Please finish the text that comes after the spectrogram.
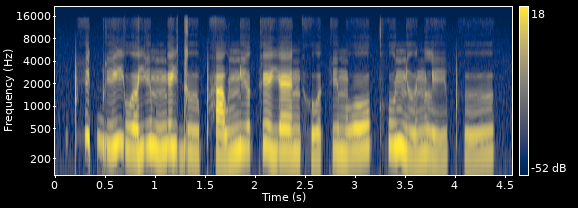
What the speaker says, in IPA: pʰ i˧ t̚ b iː˩˧ j u˩ ə̯ j i˥˨ m ŋ e˥˨ j d ɯː˧˩ pʰ a˩˧ w ɲ i˧ ə̯ k e˥˨ j ɛː˧ n h u˩ ə̯ k i˧ m ʋ oː˧˥ kʰ u˧˥ ɲ ɯː˩˧ n l iː˩˧ pʰ ɯː˧˥

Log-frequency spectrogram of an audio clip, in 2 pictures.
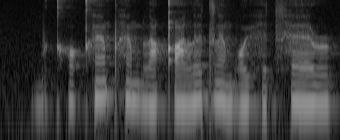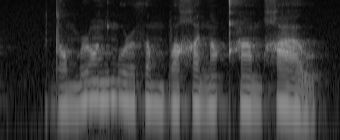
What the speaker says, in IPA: b ɘ kʰ ɔ kʰ ɛ̃ pʰ ɛ̃ m l a qʼ a l ɘ d l ɛ̃ b ɔ y̯ h ɪ t͡sʰ ɛ ɹ | d ɔ m ɹ ɔ̃ d m u ɹ θ ʌ m b ʌ χ ɛ n ɔ̃ qʰ ã m χ a u̯

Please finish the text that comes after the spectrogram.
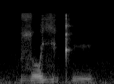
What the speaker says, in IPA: z o zʲ ɘ kʰ i

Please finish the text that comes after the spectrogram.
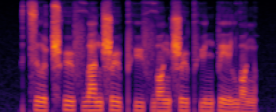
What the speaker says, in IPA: t͡s ɹ̩˨˩ ʈ͡ʂʰ ɻ̩˥˨ f w a˦ n ʂ ɻ̩˥˨ pʰ y˥˨ f w ɑ˦ ŋ ʂ ɻ̩˦ pʰ y˨˦ n p e˨˦ ɪ̯ l w ɑ˨˩ ŋ

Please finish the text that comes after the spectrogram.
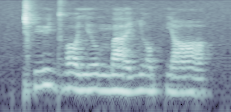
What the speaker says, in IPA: ǀʰ y dʱ ɔ lʲ o m a ʎ ɔ pʲ ɑ

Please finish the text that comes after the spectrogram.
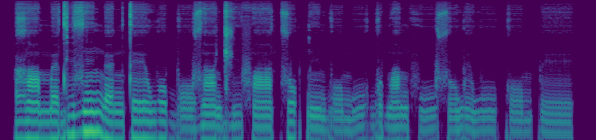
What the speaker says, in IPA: ɣ ã˨ m ɛ˨ d i˦ z ĩ˦ ŋ ɛ˨ ŋ t eː˦ w o˦ b oː˨ z ã˦ d͡ʒ i˦ f ã˦ t͡s o˦˨ k͡p ĩ˨ b oː˨ m uː˦ ɡʷ ɪ˦ b ã˦ ŋ f uː˨˦ s ʊ˨˦ w ɪ˦˨ w uː˨ k oː˨ m p eː˨

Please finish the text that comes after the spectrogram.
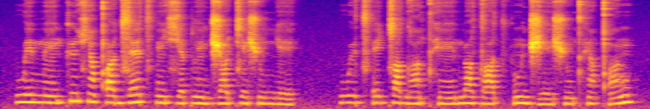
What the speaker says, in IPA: w e m ẽ kʲ ũ ç ẽ qʼ y d͡z ɛ t͡sʼ ẽ ç ɛ p l ẽ d͡ʒ ɒ c e ʃ ũ ɲ e | w ɨ t͡sʼ e c e dˤ ẽ t̪ʰ ẽ m e dˤ ɛ t͡sʼ ũ d͡ʒ e ʃ ũ t̪ʰ ẽ qʼ ũ

